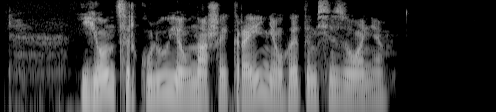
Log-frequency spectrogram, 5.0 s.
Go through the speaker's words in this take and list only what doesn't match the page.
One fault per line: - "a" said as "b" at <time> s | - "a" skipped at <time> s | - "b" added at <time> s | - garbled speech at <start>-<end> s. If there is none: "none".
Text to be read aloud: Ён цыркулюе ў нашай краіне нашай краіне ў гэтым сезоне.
- "нашай краіне" skipped at 2.8 s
